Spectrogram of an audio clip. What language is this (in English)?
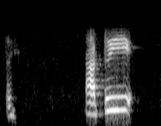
Kashmiri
